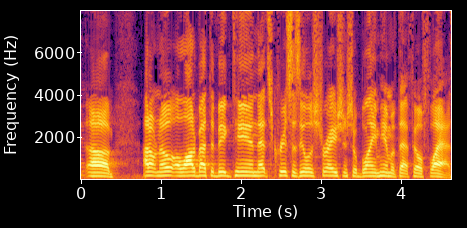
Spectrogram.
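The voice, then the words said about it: Southern Tennessee accent. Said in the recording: “I'm an SEC football guy. I'm a Tennessee man. You can tell by my accent.”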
